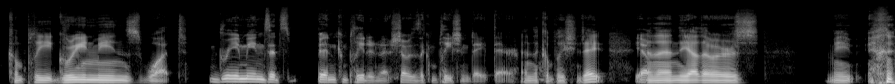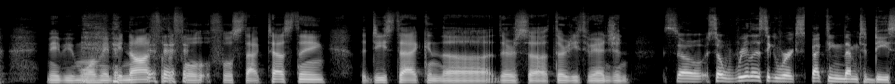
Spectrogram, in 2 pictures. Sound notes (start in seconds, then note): 9.7 Tim laughs; 9.8 Lex chuckles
